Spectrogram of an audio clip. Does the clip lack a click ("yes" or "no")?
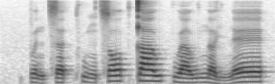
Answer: yes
